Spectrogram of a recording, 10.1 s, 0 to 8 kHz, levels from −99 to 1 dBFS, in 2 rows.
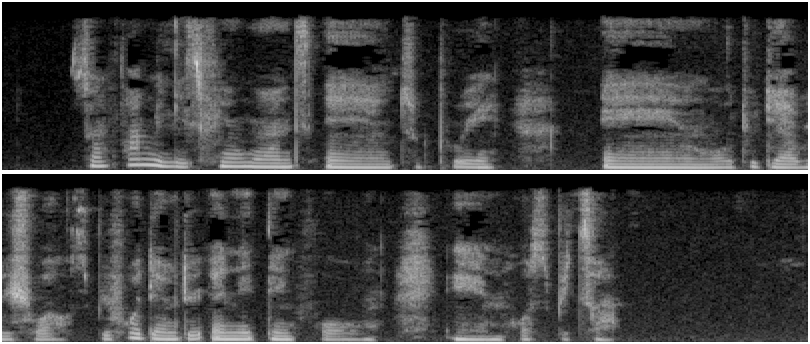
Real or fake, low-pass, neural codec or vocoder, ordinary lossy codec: real; 7.2 kHz; none; MP3, 48 kbps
